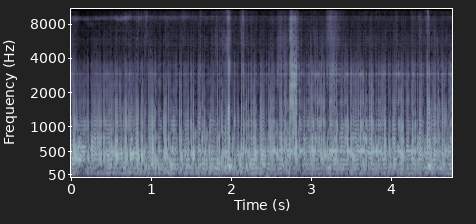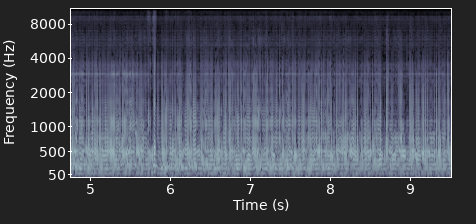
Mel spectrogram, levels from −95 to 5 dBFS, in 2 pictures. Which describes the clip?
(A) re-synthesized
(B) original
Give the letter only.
A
